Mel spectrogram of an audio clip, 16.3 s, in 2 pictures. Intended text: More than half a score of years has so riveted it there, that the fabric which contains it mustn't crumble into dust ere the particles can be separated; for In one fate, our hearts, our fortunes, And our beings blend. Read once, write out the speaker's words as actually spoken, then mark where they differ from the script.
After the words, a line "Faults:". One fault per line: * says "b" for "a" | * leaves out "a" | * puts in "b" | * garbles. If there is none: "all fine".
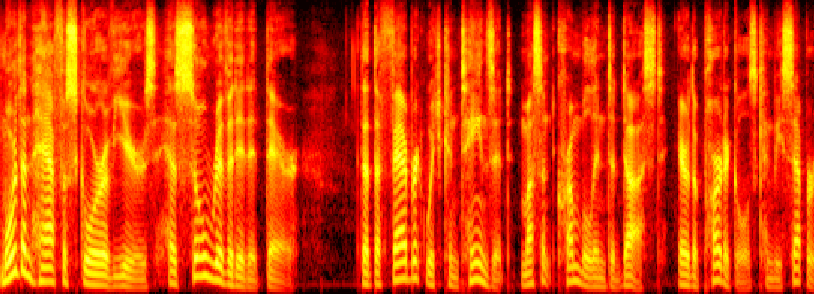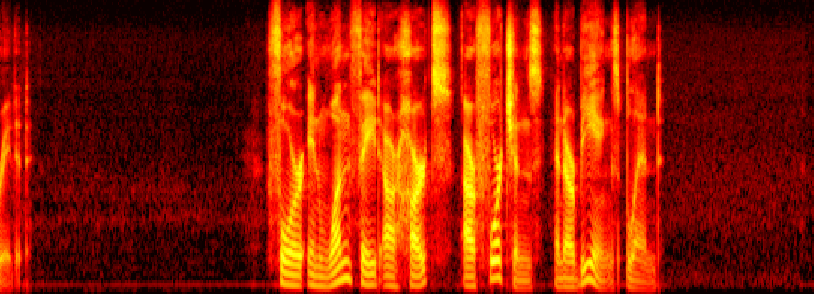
More than half a score of years has so riveted it there, that the fabric which contains it mustn't crumble into dust ere the particles can be separated; for In one fate, our hearts, our fortunes, And our beings blend.
Faults:
all fine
